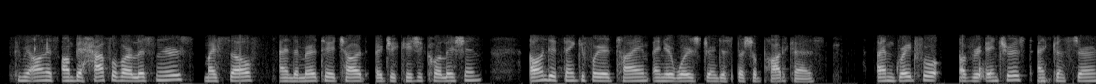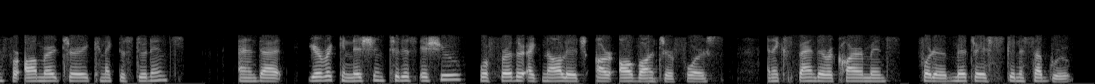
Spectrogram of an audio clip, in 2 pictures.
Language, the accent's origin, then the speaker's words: English; Hawaii, United States; also born or lived in Philippines; now in Fort Hood, United States; I was born and raised in Hawaii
